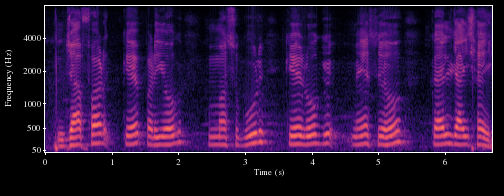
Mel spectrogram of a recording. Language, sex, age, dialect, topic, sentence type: Magahi, male, 18-24, Western, agriculture, statement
